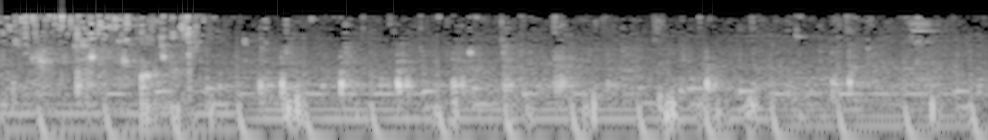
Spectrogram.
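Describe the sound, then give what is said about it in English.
Water is poured into a mixture to dissolve it before it goes into the main batch. It makes an uneven trickle and splash broken by many small drips and knocks, moderately loud, with no talking. “I'm adding the water to it for it to dissolve very well in water before we add to the main mixture. So it's time to add it now.”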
